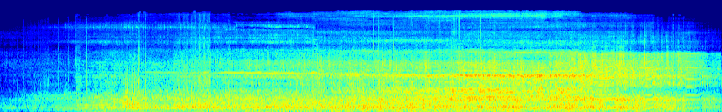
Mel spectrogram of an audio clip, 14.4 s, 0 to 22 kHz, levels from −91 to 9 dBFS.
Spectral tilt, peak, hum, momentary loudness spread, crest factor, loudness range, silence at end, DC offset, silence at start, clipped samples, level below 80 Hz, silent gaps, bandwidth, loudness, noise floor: -5.5 dB/octave; -2 dBFS; none; 12 LU; 18 dB; 10 LU; 0 s; under 0.1%; 0.2 s; under 0.1%; -38 dBFS; none; 15 kHz; -19 LUFS; -45 dBFS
